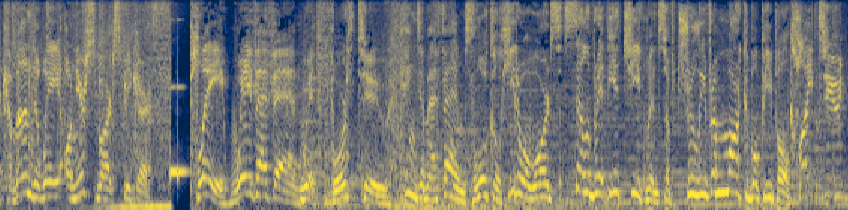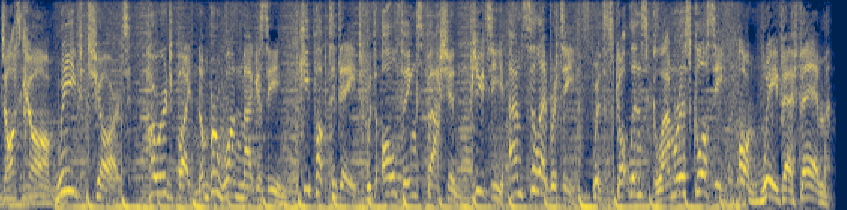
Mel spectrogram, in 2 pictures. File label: scottish imaging promos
